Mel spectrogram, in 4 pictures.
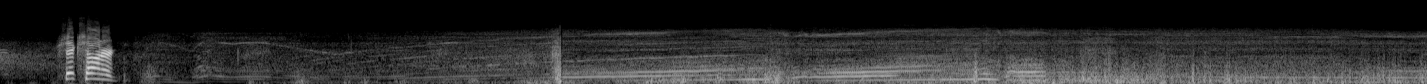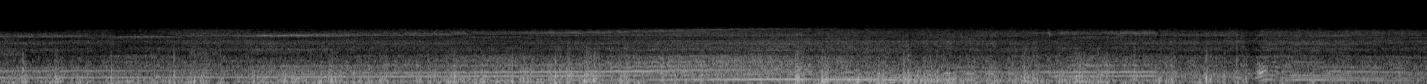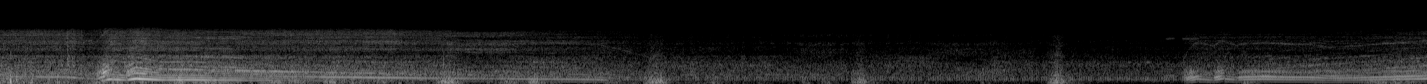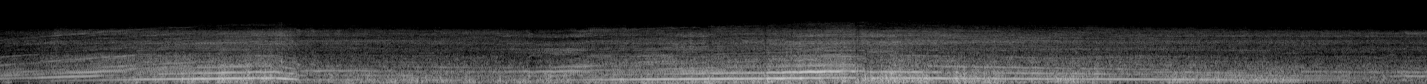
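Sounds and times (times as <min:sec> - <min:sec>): motorcycle engine shifting gears: 0:01.2 - 0:57.0
wind on microphone: 0:02.9 - 0:29.0, 0:42.3 - 0:57.0.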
